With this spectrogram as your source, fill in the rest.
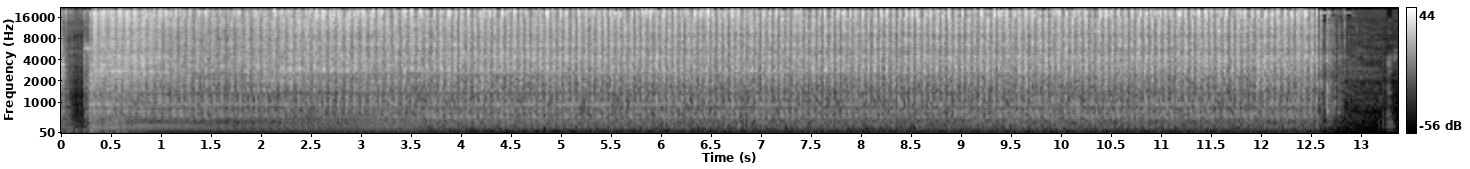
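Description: Loud, steady power tool, likely an impact wrench, runs continuously for about twelve seconds on rusty cab bolts of a 2001 Ford Ranger donor truck, then cuts off abruptly.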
